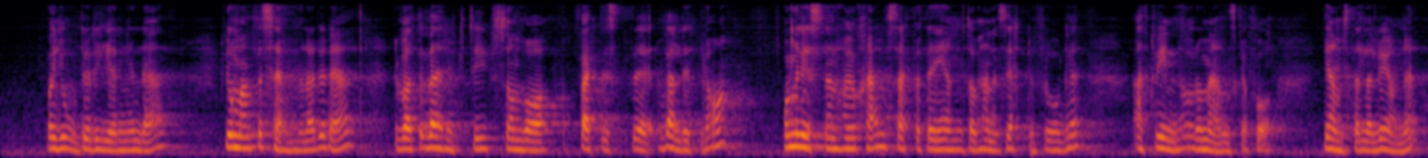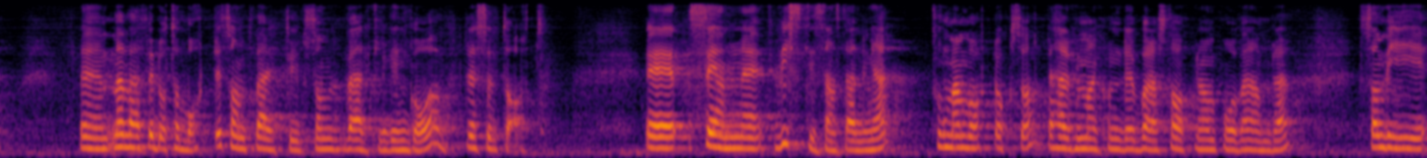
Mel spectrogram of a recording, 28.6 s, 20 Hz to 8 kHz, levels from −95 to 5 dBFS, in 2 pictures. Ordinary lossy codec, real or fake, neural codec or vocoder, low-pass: none; fake; codec, 44.1 kHz, 7.8 kbps, Pupu-Codec; 7.2 kHz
